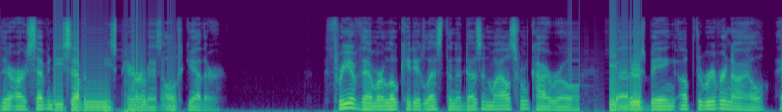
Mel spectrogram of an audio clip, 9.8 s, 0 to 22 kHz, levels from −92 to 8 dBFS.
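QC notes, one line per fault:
0.66–2.20 s and 7.10–8.02 s, robotic sound from repeated short buffers: the speech collapses into a rigid, metallic buzz pitched at 93.8 Hz that still loosely tracks the syllables. A steady tone at that rate fits a chunk of roughly 10.7 ms being replayed over and over, likely because fresh audio arrived too late and the gap was filled by looping the last buffer, so most of the real audio in these spans is skipped.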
